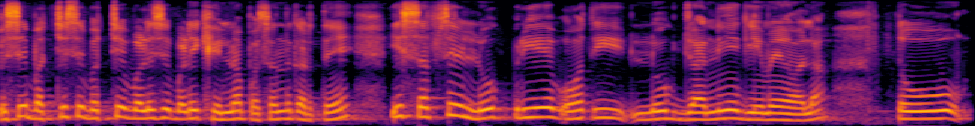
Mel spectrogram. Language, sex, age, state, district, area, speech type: Hindi, male, 18-30, Madhya Pradesh, Jabalpur, urban, spontaneous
